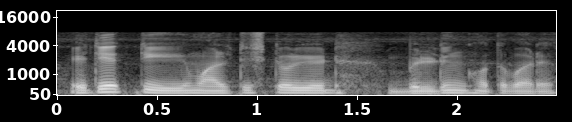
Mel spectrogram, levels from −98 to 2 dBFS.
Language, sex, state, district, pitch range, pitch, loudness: Bengali, male, Tripura, Unakoti, 100-115 Hz, 110 Hz, -19 LUFS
